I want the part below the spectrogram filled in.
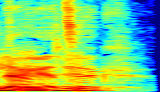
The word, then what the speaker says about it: Niantic: I say Niantic, but yeah.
